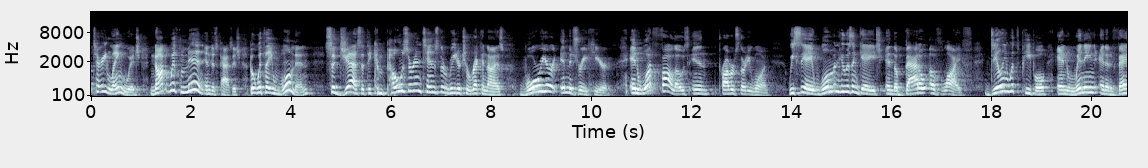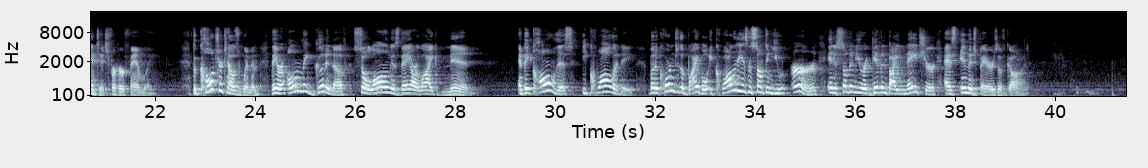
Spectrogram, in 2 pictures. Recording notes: Sermon preached at East Frankfort Baptist Church on May 8, 2022 on Mother's Day during morning worship.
